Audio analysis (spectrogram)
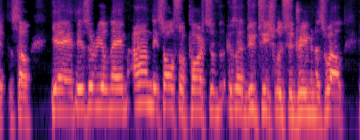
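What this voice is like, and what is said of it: Lancashire British accent. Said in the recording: “you have a British accent ... I was born in Blackburn, Lancashire, hence the curse of my accent.”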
